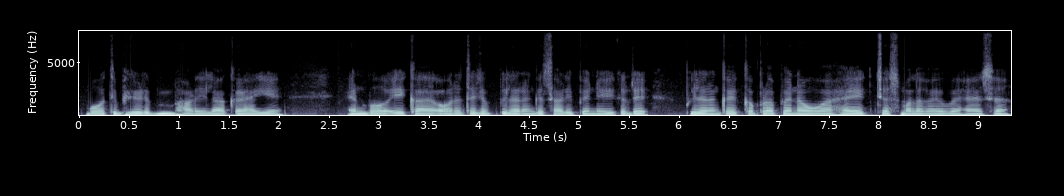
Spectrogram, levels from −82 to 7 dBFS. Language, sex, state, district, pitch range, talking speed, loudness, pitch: Hindi, male, Chhattisgarh, Sukma, 115-125 Hz, 195 wpm, -14 LUFS, 120 Hz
